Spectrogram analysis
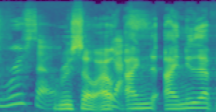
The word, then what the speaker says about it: Rousseau: a special guest Misty what's your last it's Russo Russo I I knew that but I didn't wasn't sure how to pronounce it if it was like a French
